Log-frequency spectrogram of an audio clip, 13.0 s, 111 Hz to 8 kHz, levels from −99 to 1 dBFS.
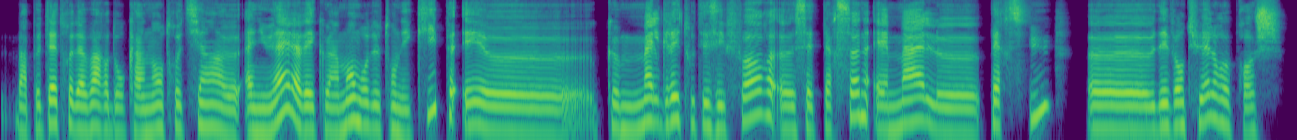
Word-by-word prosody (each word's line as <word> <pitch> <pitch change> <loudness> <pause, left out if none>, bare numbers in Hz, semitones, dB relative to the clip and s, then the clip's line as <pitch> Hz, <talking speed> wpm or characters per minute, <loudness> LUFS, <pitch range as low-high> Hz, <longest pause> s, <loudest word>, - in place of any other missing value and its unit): bah, 155 -2 -3
peut-être 180 +3 0
d'avoir 160 0 +1
donc 150 -1 -7
un 145 0 -1
entretien, 165 +1 -1
heu, 140 - -2
annuel 150 - +2
avec, 155 -5 +2
heu, 155 - -2
un 150 - -2
membre 185 +1 0
de 165 0 -4
ton 155 0 -5
équipe 245 - -2
et, 180 -2 +2
heu, 150 -2 -2 0.2
que 170 - -4
malgré 185 +6 +1
tous 185 -1 -10
tes 165 -1 -1
efforts, 225 +8 0
heu, 160 0 -1
cette 155 0 +1
personne 225 +7 +3
ait 160 -1 +1
mal, 185 +2 +3
heu, 150 -1 -2
perçu, 225 - -1 0.4
heu, 160 -1 +1
d'éventuels 175 +5 0
reproches? 155 -7 +2
160 Hz, 150 wpm, -21 LUFS, 155-185 Hz, 0.4 s, personne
